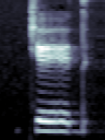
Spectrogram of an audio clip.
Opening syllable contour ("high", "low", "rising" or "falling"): high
